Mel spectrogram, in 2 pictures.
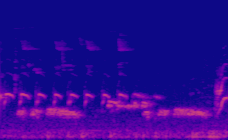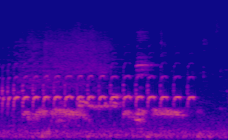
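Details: Local zebra doves, kept as singing birds, heard as several overlapping fairly soft songs: quick stuttering runs of short hooked notes, then lower purring coos, with phrases from different birds crowding each other throughout.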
